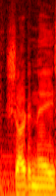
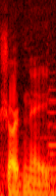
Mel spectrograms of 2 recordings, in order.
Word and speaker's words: Chardonnay: Chardonnay, sometimes labeled as Pinot Chardonnay. Probably the most often mispronounced names are French wine names.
